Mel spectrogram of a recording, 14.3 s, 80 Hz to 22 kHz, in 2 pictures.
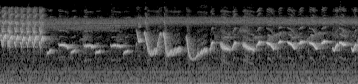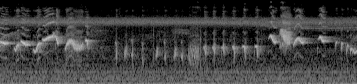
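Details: Early-morning bird song on Aobayama, Sendai, recorded 21 July 2014 at 4:30: long strings of looping, rising-and-falling whistled notes, roughly two per second, then a pause and further scattered notes over a steady faint hiss.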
